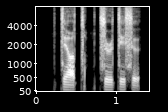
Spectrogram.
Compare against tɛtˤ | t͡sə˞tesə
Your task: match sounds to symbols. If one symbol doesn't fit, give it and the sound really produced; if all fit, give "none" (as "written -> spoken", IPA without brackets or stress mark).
none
